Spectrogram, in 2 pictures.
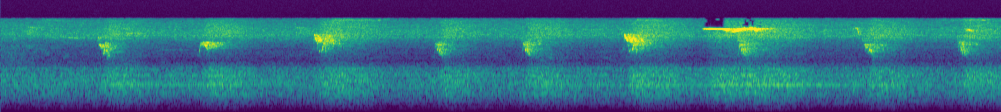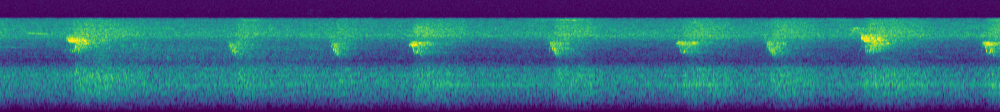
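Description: A bird calling outdoors: a short, high, downward-sliding note repeated about once a second, with one brief louder, higher sound about seven seconds in.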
